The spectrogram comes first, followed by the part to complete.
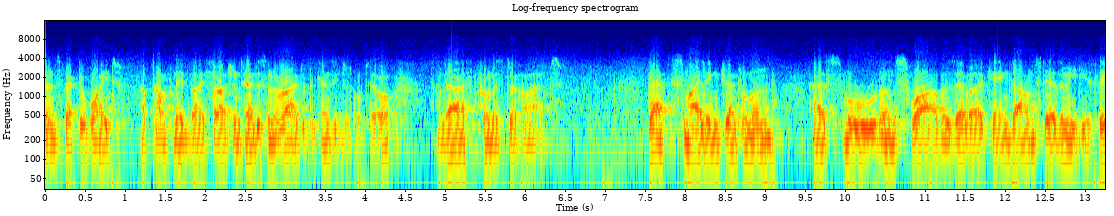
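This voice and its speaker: A man narrating a 1950s radio crime drama in a measured, solemn, dramatic way, as a grave storyteller. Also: rumbling low, steady tone. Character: grave male storyteller of a police crime tale. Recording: tinny, noisy 1950s radio recording.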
